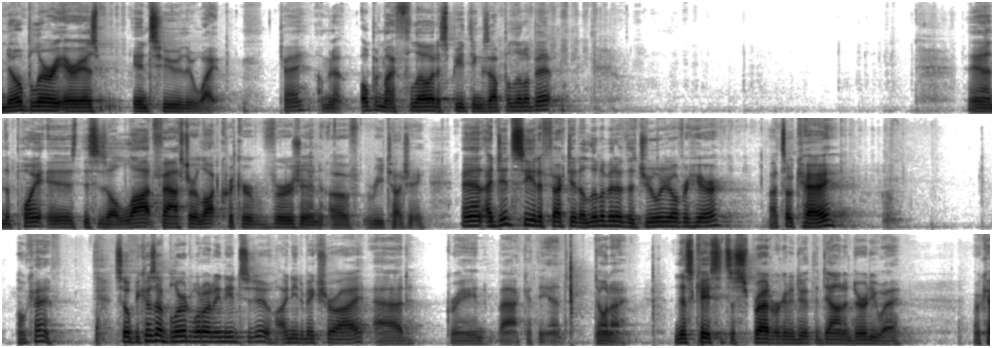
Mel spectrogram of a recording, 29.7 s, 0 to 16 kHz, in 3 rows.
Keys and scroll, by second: 3.3 space, 3.8 space, 8.1 space, 12.7 super+-, 19.7 space.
